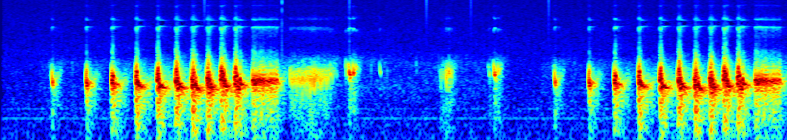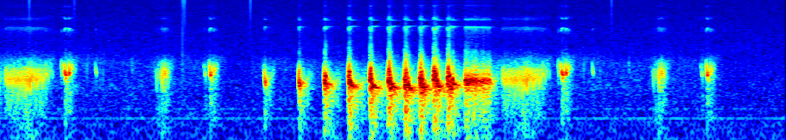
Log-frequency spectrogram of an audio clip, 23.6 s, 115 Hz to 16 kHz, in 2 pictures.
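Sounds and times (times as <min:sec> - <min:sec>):
noctule bat courtship trill slowed down: 0:00.7 - 0:07.6, 0:08.2 - 0:13.4, 0:14.1 - 0:20.9.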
